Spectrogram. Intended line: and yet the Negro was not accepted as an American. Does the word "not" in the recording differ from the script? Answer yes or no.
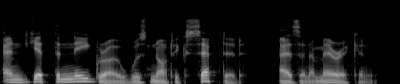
no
